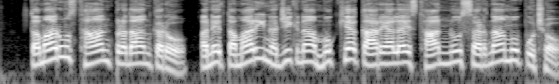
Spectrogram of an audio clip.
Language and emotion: Gujarati, neutral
